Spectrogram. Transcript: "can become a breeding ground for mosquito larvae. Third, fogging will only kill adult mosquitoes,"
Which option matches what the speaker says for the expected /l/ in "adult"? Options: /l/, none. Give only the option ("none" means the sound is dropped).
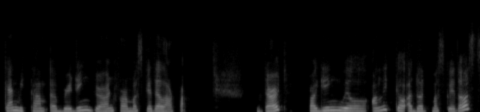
none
